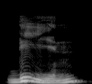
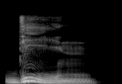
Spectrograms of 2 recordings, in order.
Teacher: the tip of your tongue actually touches your upper teeth and the blade of your tongue.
